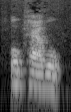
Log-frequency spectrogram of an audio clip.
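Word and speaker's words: Ochoa: Next, another person, Severo Ocavo. I pronounce this one as Severo Ocavo. You can pronounce as you like.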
